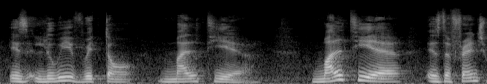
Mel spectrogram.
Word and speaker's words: Louis Vuitton: dress of all time Louis Vuitton is one of the world's leading fashion houses the S is silent in the first name Louis if you tend to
